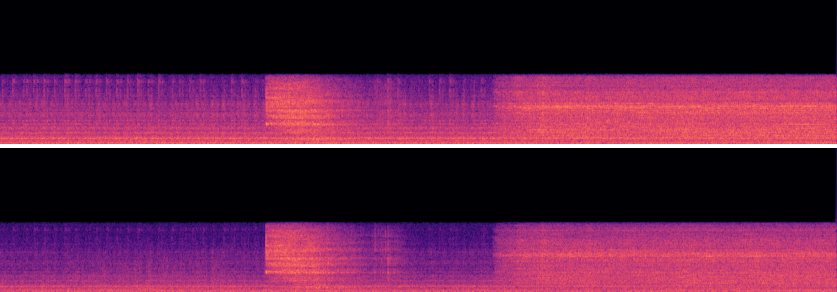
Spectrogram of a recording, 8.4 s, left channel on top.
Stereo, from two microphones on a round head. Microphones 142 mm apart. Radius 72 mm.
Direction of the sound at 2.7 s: 25° right (ahead or behind).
